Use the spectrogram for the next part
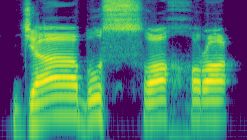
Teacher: صاد کے اوپر صفت ہمس بھی ہے، صفت صفیر بھی ہے، اور موٹا بھی پڑھیں گے یعنی صفت استعلا بھی ہے۔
